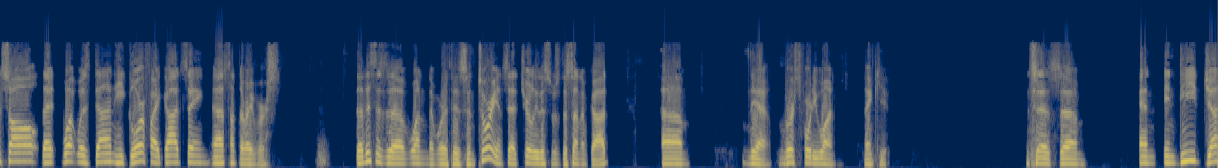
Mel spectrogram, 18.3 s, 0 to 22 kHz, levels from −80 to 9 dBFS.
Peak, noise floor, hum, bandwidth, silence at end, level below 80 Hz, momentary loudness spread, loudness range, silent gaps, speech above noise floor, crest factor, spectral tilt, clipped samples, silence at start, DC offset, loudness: 0 dBFS; -61 dBFS; none; 8 kHz; 0 s; -50 dBFS; 8 LU; 5 LU; 14.18-14.29 s, 14.45-14.80 s, 14.93-15.10 s, 15.19-15.31 s, 16.69-16.79 s; 48 dB; 14 dB; -7 dB/octave; under 0.1%; 0 s; under 0.1%; -13 LUFS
